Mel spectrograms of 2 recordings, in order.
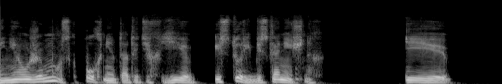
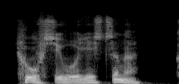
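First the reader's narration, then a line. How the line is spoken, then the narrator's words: Smirking grunt. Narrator (Russian): хмыкнул я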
